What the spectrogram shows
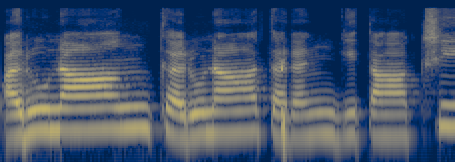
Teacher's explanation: ದಿ ಅನುಸ್ವಾರ gets replaced by fifth letter of ತವರ್ಗ which is ನ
